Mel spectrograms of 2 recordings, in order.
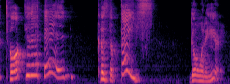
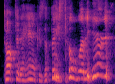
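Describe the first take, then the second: First: Nail the sassy brush-off this time; sassy catchphrase redo. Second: Sassy talk to the hand, a bit fast; sassy catchphrase. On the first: Redoing the catchphrase properly, higher and sassier. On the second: First botched try at the sassy catchphrase. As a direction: brush them off with attitude. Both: Pretend. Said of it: "I didn't do it right".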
